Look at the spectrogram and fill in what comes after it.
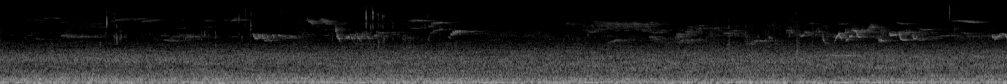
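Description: Small birds chirping and singing, many short overlapping calls, over a steady low rumble.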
